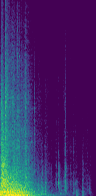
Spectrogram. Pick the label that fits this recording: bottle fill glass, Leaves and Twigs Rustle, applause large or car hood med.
car hood med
